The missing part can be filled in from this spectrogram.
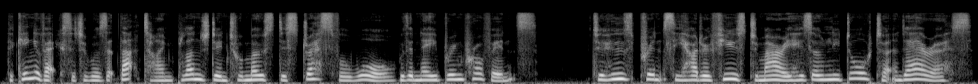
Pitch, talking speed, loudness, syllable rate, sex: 210 Hz, 190 wpm, -16 LUFS, 5.4 syllables/s, female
